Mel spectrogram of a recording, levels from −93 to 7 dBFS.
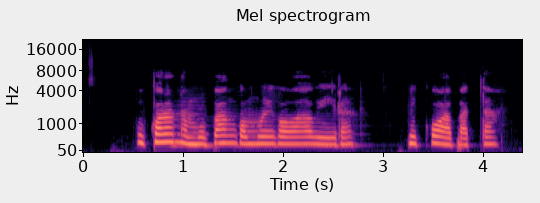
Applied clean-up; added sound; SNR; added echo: neural mask model DeepFilterNet 3.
